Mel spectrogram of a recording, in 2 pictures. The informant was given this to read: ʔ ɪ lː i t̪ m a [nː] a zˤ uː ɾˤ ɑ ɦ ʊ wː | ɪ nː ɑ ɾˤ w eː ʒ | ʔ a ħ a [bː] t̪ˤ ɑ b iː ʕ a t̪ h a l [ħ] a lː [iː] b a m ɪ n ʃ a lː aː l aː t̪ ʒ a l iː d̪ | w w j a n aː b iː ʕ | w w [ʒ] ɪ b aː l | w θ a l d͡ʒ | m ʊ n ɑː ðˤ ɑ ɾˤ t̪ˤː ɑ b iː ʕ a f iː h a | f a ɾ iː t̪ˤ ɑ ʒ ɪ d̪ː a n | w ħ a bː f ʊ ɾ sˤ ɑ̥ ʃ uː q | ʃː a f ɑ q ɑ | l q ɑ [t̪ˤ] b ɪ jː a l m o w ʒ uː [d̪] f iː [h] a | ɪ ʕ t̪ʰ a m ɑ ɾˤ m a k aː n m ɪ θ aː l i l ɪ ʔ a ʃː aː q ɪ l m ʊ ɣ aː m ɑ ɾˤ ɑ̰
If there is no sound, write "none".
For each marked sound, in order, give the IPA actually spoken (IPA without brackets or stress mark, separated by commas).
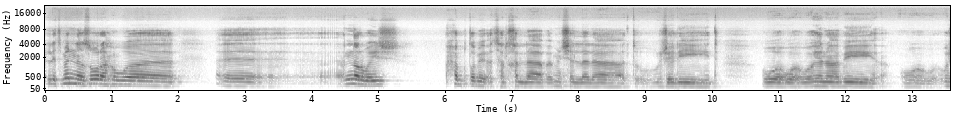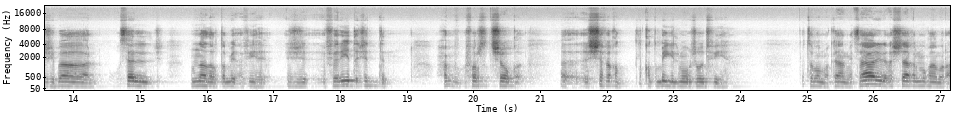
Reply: nː, bː, x, aː, ʒ, t̪ˤ, d̪, h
